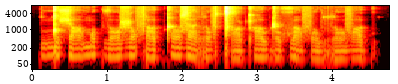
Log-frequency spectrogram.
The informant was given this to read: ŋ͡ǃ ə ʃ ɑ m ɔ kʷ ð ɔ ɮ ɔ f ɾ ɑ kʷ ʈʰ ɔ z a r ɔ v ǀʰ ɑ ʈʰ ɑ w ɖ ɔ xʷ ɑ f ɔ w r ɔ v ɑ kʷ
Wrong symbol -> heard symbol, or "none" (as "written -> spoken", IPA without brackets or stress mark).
none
